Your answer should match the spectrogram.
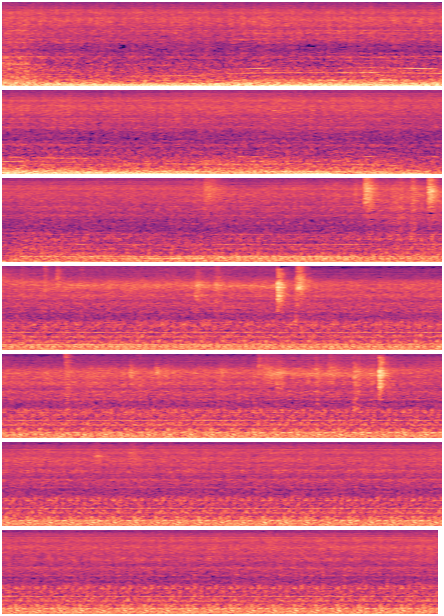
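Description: Mercedes-Benz Citaro Facelift G articulated bus's diesel engine heard from inside the passenger cabin: it runs louder for the first eight seconds or so, then drops abruptly and settles to a steady idle while the bus stands. A few short, sharp sounds come in the middle of the idle.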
